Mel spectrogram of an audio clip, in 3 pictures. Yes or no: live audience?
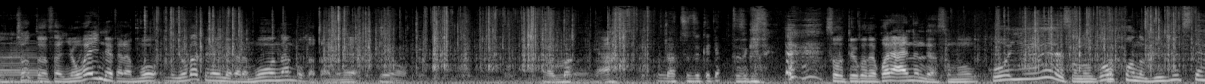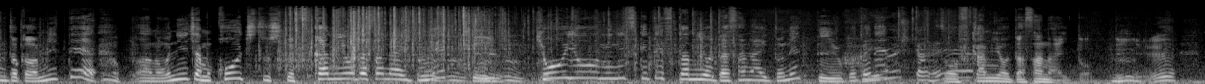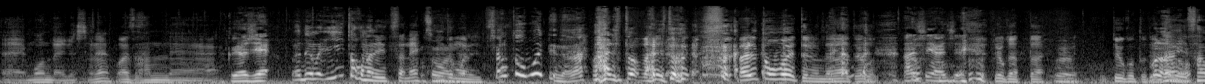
no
